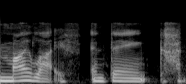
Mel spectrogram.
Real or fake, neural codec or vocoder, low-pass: fake; vocoder, 44.1 kHz, 128 mel bands every 512 samples, BigVGAN v2; 7.2 kHz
